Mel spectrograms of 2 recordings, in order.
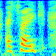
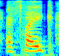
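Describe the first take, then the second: No difference in how they are said.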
